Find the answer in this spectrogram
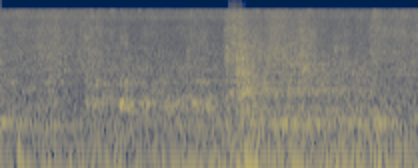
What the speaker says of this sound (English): So fill that dish up with cold water.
